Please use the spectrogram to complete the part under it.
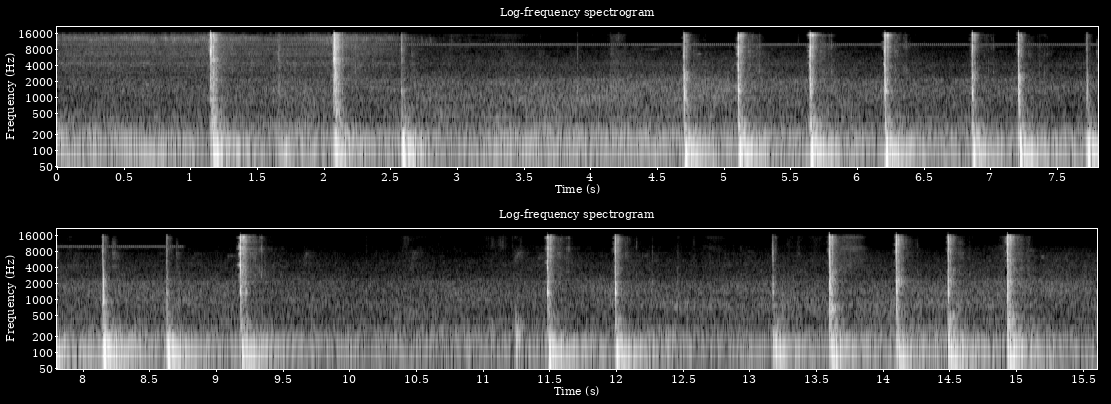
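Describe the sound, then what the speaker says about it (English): A hand tool tapping down trim on a car's landau vinyl top during reinstallation: a long series of sharp, close, single taps, sometimes in quick runs and sometimes spaced out, over a low steady background hum. "if you're going to be using a tool like this here to tap down this trim"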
